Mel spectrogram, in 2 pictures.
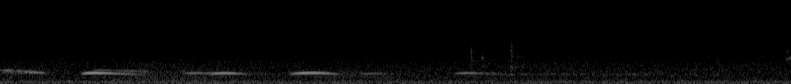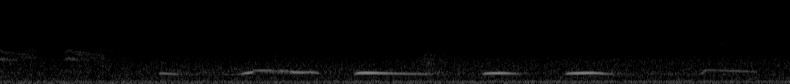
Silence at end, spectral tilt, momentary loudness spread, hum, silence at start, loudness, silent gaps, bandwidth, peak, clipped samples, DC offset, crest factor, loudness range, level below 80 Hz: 0 s; -5.5 dB/octave; 15 LU; none; 0 s; -50 LUFS; none; 16.5 kHz; -34 dBFS; under 0.1%; under 0.1%; 16 dB; 11 LU; -62 dBFS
